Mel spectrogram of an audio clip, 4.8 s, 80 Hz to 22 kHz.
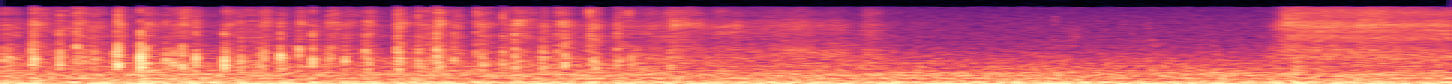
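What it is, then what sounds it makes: Paper booklet tapped with nails. Long nails quickly tap and scratch the right-hand glossy printed ad page of a small open 1999 paperback mini-booklet lying on a fabric cloth, staying on the same spread throughout. Rapid, crisp, dry taps come first, then give way to softer, continuous scratching hiss, with a brighter hiss returning near the end over a steady low hum.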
